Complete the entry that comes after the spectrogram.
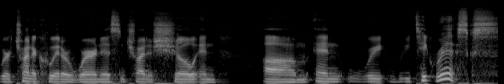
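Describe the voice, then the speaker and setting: At a fairly slow pace, a man with an American accent speaks in a medium pitch with ordinary pitch variation, on a very clean recording with a silent background. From US West Coast, Orange County. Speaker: podcast host, electronic components business. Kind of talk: casual interview chat.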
